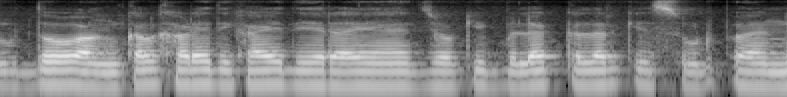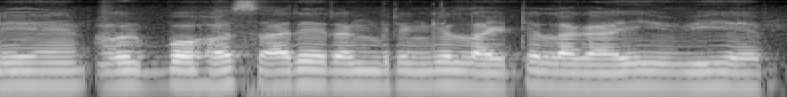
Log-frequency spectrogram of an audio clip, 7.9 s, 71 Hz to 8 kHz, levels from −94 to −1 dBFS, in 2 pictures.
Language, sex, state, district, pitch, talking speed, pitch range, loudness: Hindi, male, Jharkhand, Ranchi, 125 Hz, 185 wpm, 125-130 Hz, -18 LUFS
